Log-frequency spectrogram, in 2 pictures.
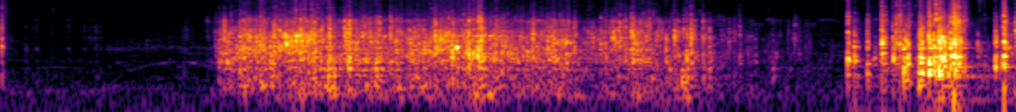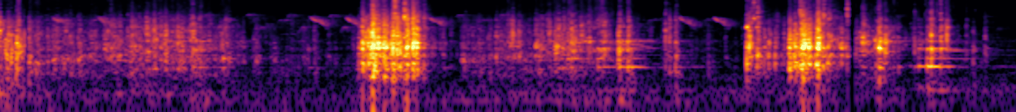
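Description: Live snails being washed by hand in a metal basin of water: shells clattering and clinking against each other and the metal, with water sloshing. There are several louder rattles as handfuls are stirred.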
